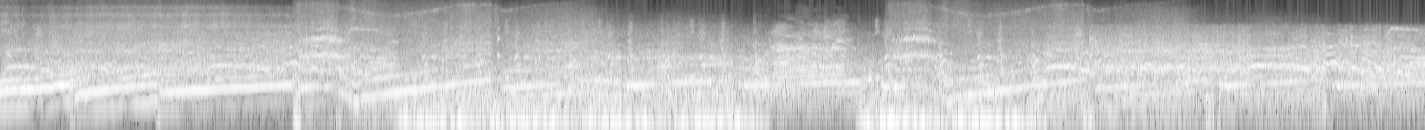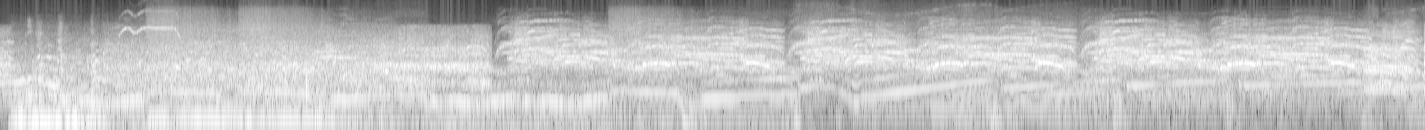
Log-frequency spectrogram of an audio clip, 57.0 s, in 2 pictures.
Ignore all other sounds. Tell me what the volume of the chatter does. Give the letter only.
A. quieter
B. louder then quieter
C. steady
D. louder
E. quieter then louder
D.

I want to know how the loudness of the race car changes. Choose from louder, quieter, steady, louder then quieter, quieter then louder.
quieter.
